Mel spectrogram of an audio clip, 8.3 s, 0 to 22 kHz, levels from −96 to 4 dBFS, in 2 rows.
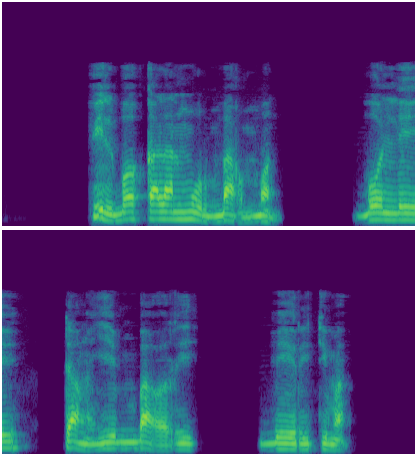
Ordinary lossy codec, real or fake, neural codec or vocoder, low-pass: AAC, 32 kbps; fake; codec, 16 kHz, 16 kbps, FunCodec, trained on LibriTTS, 50 frames a second; 7.2 kHz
